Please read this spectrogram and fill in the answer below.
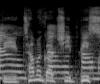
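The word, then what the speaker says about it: Tamagotchi P's: In November 2012, they released the Tamagotchi Peace. That's spelled like Tamagotchi P apostrophe S. So for English speakers, it's pronounced like peace. So Tamagotchi Peace.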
